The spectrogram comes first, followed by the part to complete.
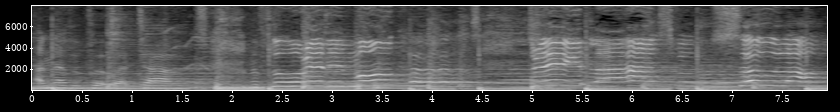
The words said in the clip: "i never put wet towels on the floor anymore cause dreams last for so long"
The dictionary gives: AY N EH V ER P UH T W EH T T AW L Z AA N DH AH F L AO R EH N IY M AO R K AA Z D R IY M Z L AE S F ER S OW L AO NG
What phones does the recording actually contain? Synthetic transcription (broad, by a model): AY N EH V ER P UH T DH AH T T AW N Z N DH AH F L AO R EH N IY M AO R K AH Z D R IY Z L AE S F ER S OW L AO NG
